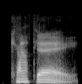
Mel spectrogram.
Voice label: "Cathay", American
